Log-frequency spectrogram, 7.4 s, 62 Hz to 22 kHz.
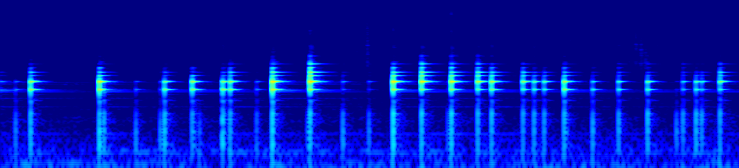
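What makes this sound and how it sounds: Long fingernails tap the curved, hard glass screen of a large old CRT television's picture tube in an uneven series of sharp taps. Each tap gives a short, bright glassy ping centred around 1.3 kHz that dies away almost at once.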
